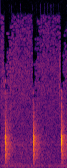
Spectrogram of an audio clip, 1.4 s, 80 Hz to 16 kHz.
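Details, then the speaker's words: Philco 39-7 tube radio: crisp ticks about every half second over a faint hum. The ticking speeds up when the 75 tube's diodes are touched and stops at the 78 grid; a pin marked as the screen reads 14 V instead of 75 V. Intermittent ticking, cause untraced. "I want you to hear the ticking stops when I touch this to well it'll speed up when I touch to the dodes on the 75 and it'll completely go away when I touch the um the Grid on the 78"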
